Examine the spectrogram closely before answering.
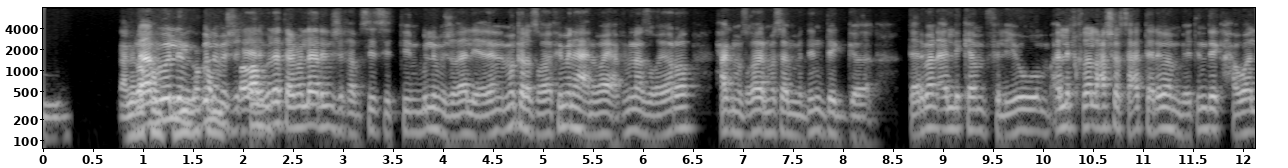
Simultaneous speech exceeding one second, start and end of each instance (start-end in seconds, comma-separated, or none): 0.9-2.3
